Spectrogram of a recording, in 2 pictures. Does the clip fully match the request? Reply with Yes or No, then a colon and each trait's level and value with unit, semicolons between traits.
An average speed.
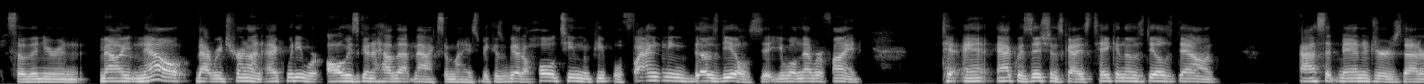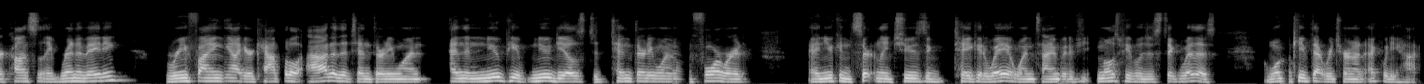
Yes: average, 195 wpm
